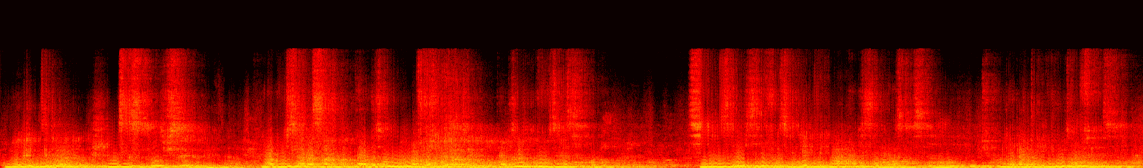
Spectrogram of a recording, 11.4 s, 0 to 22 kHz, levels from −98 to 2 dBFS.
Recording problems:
distortion; heavy; 5 dB below the speech
off-mic speech; far
echo of what is said; noticeable; from 4 s on; 560 ms later, 15 dB below the speech
room echo; noticeable; dies away in 1 s
chatter from many people; noticeable; throughout; 15 dB below the speech

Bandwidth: 15.5 kHz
